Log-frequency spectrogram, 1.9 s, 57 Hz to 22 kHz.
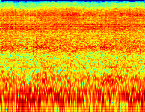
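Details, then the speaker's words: Yamaha Drag Star 650 V-twin after new intake boots, TPS adjustment and vacuum-gauge carburetor synchronization: strong, steady note holding even without stumbles or surging, sounds and accelerates much better than before; normal idle and revving. "the truth is that as you have seen it sounds much better than before, it accelerates a lot better than before"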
